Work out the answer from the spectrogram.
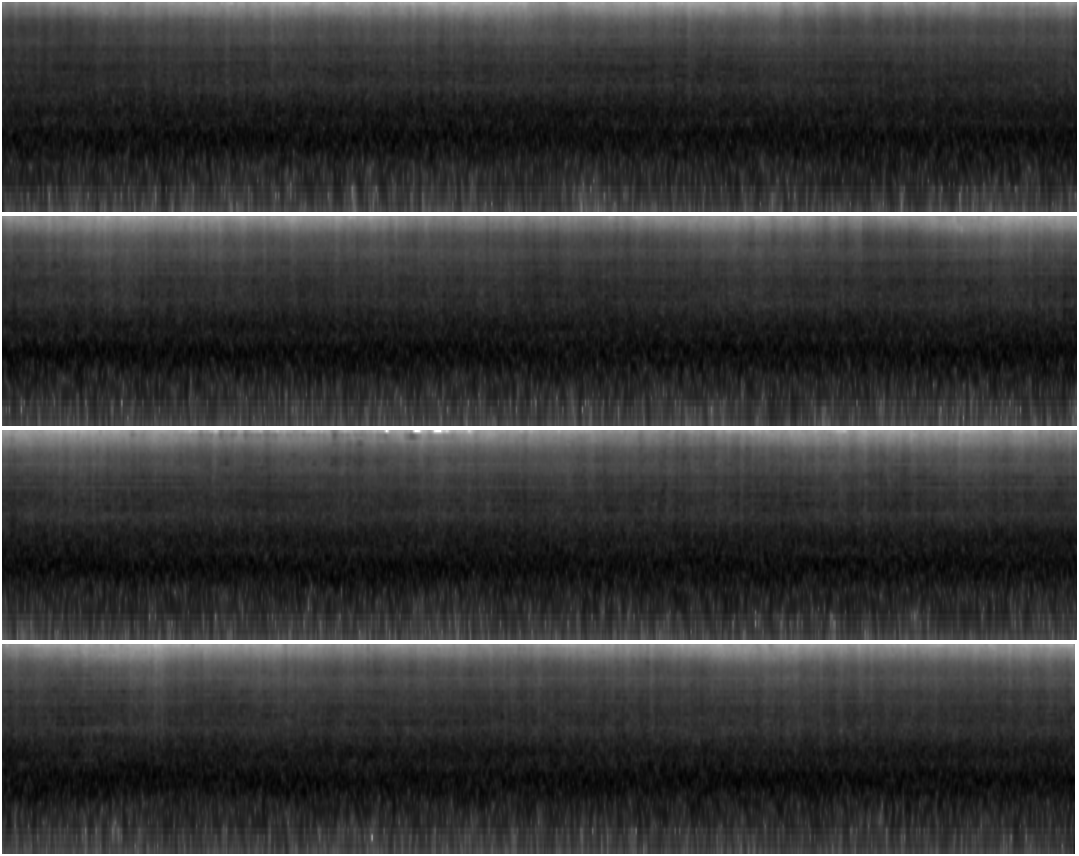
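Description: Loaded coal hopper cars of a freight train rolling past, their steel wheels on the rails making a steady, loud rolling noise.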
